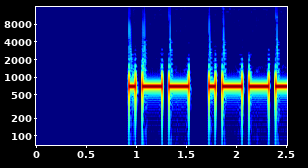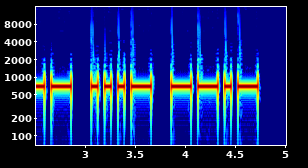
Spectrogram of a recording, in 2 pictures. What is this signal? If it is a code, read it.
Morse code, heard as a keyed tone, about 18 wpm, 700 Hz. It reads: W1VQ
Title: Speed Racing - USA Call Signs 15wpm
